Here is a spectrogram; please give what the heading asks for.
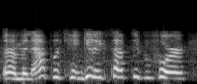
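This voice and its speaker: A woman's voice: high voice, fairly quick, muffled recording, close to an everyday voice. A woman mimicking a gushing phone recruiter. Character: cheerful, warm female phone recruiter.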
